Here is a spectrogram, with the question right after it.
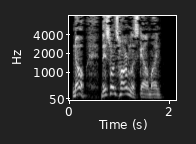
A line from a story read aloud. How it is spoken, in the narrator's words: I replied with a polite laugh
